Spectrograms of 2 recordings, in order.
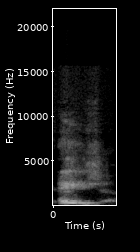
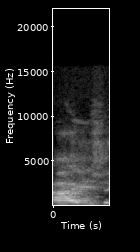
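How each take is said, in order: First: The name has two syllables, like ay-zha. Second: The name has three syllables, like eye-ee-sha. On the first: The speaker calls it right. "it's Asia, pronounced like Asia" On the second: The speaker calls it wrong. "she says not Aisha"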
